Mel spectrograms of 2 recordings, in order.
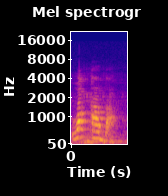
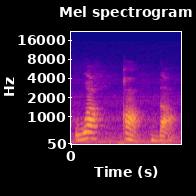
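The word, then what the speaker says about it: وَقَبَ: Ça se dit waqaba. Alors, waqaba. Combien de syllabes y a-t-il? Réponse 3. Ce sont toutes des syllabes courtes. Alors on y va. La lettre waw avec la alif, ça nous donnera le wa. La lettre qaf avec le fatha, ça nous donnera le qa. J'ai dit alif, je crois tout à l'heure.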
